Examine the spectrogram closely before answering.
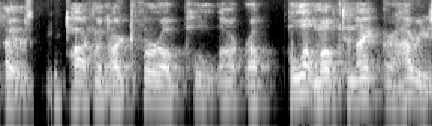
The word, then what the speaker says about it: Palomo: It's Palomo, like a Paloma.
